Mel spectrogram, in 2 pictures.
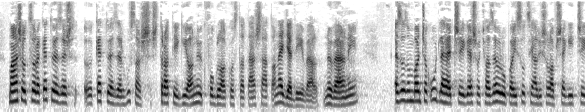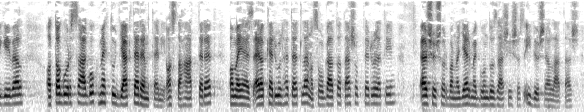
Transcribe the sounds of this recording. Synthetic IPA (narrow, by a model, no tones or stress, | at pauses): maːʃo̞t̪so̞ɾɒkɛt̪ːøːɛzɛrkɛt̪ːøːɛzɛrɦusɒʃːt̪rɒt̪eːɡijɒnøːkfo̞ɡlɒlko̞st̪ɒt̪aːʃaːt̪ɒnɛɟɛd̪eːvɛ̰lnøvɛlneː | ʔɛzɒzo̞mbɒnt͡ʃɒkuːɟlɛɦɛt͡ʃːeːɡɛʃho̞cʰhɒːzɛuɾoːpɒjiso̞t̪sijaːliʃɒlɒpʃɛɡiːt͡ʃːeːɡeːvɛl | ɒt̪ɒɡo̞rsaːɡo̞kmɛk̚t̪uɟːaːkt̪ɛɾɛmt̪ɛnḭʔɒst̪ɒɦaːt̪ːɛɾɛt̪ | ɒmɛjɛɦɛzɛlkɛɾylɦɛt̪ɛt̪lɛnɒso̞lɡaːlt̪ɒt̪aːʃo̞kt̪ɛɾylɛt̪eːn | ɛlʃøːʃo̞rbɒnɒɟɛrmɛɡɡo̞nd̪o̞zaːʃeːʃɒzḭd̪øːʃɛlːa̰ːt̪a̰ːʃ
